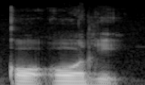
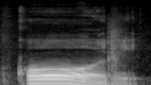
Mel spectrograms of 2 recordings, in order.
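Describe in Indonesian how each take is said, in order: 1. Vokalnya terbagi menjadi dua bagian. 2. Vokalnya satu bunyi panjang yang halus. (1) "bukan koori ya"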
